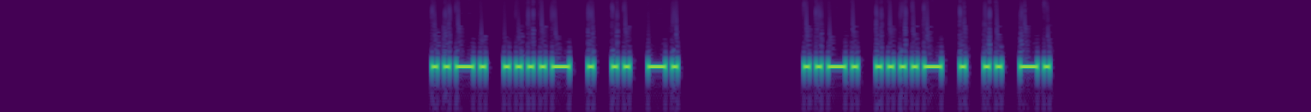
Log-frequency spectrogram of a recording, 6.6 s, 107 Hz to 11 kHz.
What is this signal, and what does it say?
Morse code, heard as a keyed tone, about 37 wpm, 700 Hz. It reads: F4EIN F4EIN
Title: DXCC-100 Call Signs - 5 Characters - Repeated 2x - 40wpm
